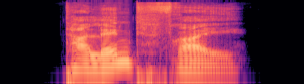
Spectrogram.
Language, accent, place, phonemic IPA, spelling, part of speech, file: German, Germany, Berlin, /taˈlɛntfʁaɪ̯/, talentfrei, adjective, De-talentfrei.ogg
- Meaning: talentless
